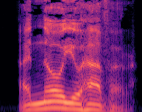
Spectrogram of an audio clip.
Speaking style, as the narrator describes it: answered Kerim Shah

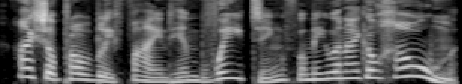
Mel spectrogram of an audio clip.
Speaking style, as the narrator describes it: cried Huey

